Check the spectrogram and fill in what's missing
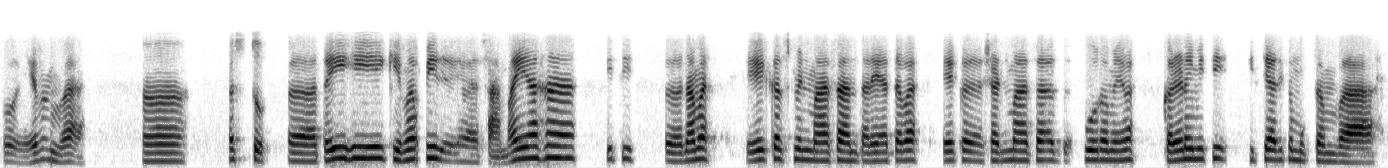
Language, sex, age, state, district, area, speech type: Sanskrit, male, 18-30, Karnataka, Bangalore Urban, urban, conversation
